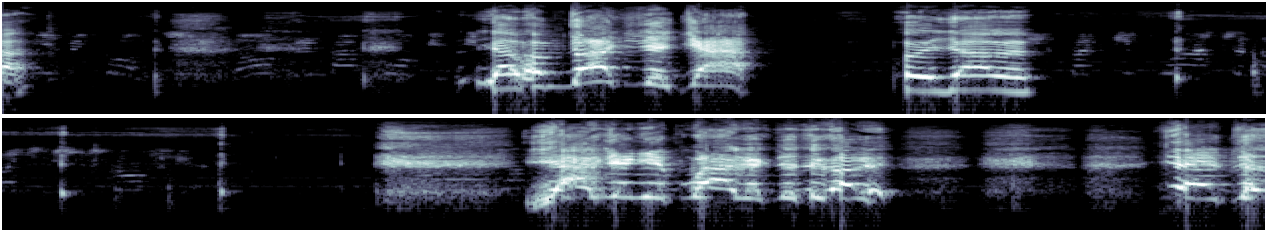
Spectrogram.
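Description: A middle-aged man wails and sobs loudly close by, in bursts of crying speech.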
